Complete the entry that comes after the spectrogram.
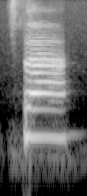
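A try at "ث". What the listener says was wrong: नहीं, और मुंह थोड़ी देर खुला रखिए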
